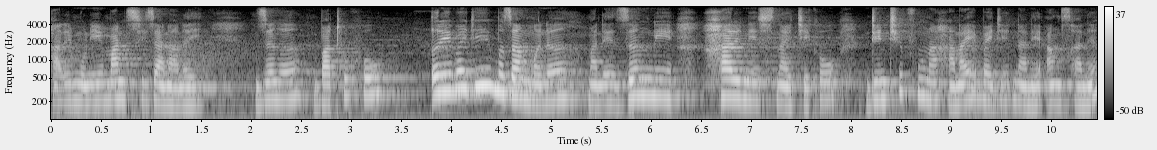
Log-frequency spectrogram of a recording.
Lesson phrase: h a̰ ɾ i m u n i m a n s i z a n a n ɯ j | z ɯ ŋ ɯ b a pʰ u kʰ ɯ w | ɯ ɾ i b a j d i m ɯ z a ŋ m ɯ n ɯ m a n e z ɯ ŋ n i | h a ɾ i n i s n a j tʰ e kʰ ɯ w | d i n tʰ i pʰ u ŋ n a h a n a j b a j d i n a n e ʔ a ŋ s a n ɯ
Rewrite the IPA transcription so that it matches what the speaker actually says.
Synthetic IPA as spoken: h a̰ ɾ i m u n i m a n s i z a n a n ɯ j | z ɯ ŋ ɯ b a tʰ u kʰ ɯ w | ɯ ɾ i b a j d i m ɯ z a ŋ m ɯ n ɯ m a n e z ɯ ŋ n i | h a ɾ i n i s n a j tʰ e kʰ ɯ w | d i n tʰ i pʰ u ŋ n a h a n a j b a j d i n a n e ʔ a ŋ s a n ɯ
